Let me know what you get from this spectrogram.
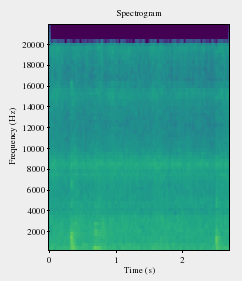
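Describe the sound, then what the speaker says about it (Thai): Steady oily sizzle of eel frying in a pan for a Thai herbal eel curry, a continuous hiss with a few soft pops and stirring clinks. "ทอดไปเรื่อยกันนะครับให้มันสุก"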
